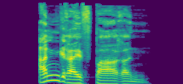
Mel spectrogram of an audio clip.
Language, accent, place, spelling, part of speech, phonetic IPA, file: German, Germany, Berlin, angreifbaren, adjective, [ˈanˌɡʁaɪ̯fbaːʁən], De-angreifbaren.ogg
- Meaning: inflection of angreifbar: 1. strong genitive masculine/neuter singular 2. weak/mixed genitive/dative all-gender singular 3. strong/weak/mixed accusative masculine singular 4. strong dative plural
